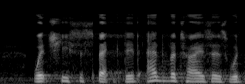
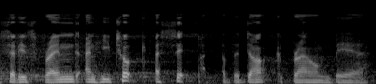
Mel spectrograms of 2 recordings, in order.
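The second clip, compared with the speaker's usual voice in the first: plain reading voice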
